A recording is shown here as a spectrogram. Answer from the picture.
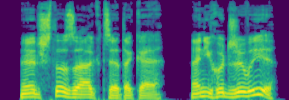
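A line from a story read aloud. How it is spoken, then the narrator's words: Snorting. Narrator (Russian): фыркнул Ниган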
